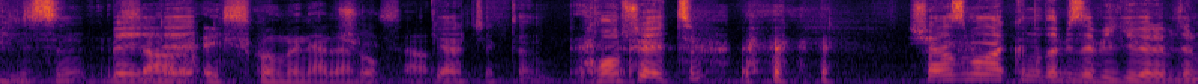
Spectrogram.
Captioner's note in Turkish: kahkaha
